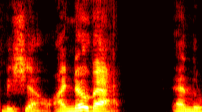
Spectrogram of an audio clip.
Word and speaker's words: Michel: I know it's pronounced Michel.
